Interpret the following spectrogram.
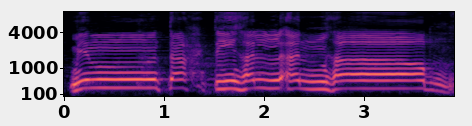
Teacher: اس میں را کو پر رکھیں گے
